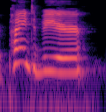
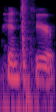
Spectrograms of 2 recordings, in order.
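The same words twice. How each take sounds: First: "Pint" with a long i, as in "pie"; corrected pronunciation. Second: "pint" with a short i, as in "pin"; accented pronunciation. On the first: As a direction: say "Pint" like "pine" with a t. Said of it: "I think pint". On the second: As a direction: say "pint" to rhyme with "mint", softly. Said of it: "We say pint of beer". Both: Shown as a demonstration.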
